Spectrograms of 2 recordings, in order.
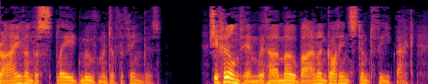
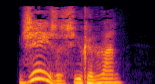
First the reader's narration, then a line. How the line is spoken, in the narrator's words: Salander said, her speech slurred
